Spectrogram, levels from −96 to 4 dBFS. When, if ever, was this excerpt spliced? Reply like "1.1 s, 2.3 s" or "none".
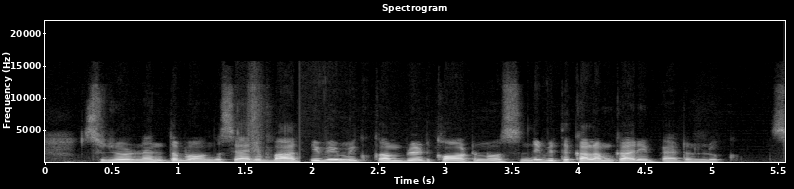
1.9 s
